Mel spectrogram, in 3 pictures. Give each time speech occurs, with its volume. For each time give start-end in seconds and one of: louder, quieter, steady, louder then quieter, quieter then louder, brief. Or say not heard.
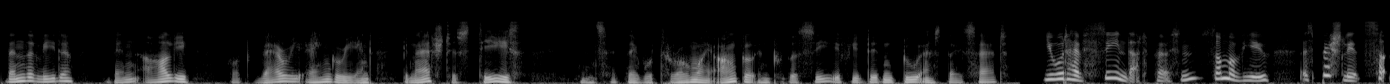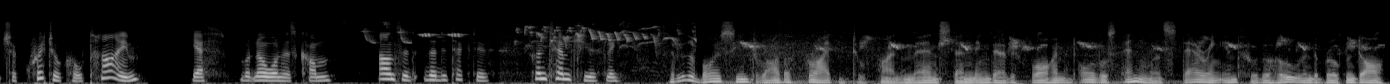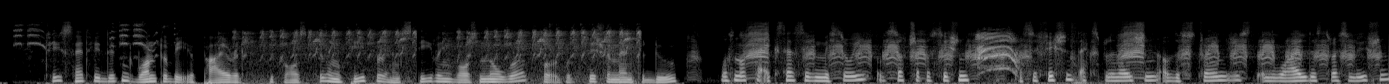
0.1-41.6 steady.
